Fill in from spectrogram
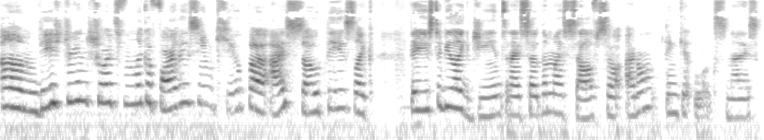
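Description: A chatty woman vlogger talking through a clothing try-on, her speech full of "like" fillers. Her voice sits fairly high, and she is heard from a little way off the mic. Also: fairly even intonation, a little slow, far from the mic, low-quality recording. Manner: chatty, filler-heavy with frequent "like". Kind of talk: casual try-on haul chat. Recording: voice from away from the mic.

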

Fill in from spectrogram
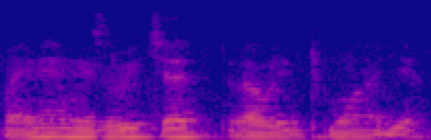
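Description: A man's voice: low-pitched, level tone, moderate pace, mellow, a little hiss or hum. A young Tanzanian man giving a fervent, prayerful testimony with repeated praise, seated in a living room. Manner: fervent, declaring, repetitive praise. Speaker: church member giving testimony. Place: indoors on a sofa in a living room. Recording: echoey room.

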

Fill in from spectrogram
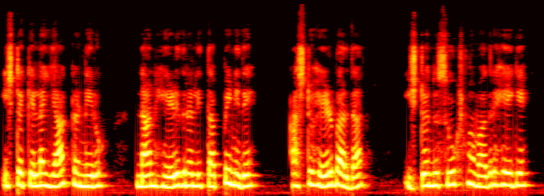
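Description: A woman's voice: fairly high pitch, little pitch movement, moderate pace, mellow, lightly acted. A woman voicing a stern middle-aged husband who scolds and questions his wife in a told story.

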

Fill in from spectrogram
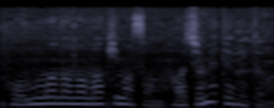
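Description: A woman's voice: mid-range voice, moderate pace, dark tone, a little hiss or hum, lightly acted. An actress voicing a curious young female rookie in an anime, asking plain questions. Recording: anime soundtrack with music behind.

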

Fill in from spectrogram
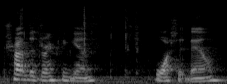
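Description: A woman's voice: on the low side, moderate pace, gravelly, a little hiss or hum. A woman in her thirties with a Tennessee accent, hosting a casual snack unboxing and reading out the product blurbs. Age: 30s. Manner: reads out product blurbs, asks questions. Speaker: host.

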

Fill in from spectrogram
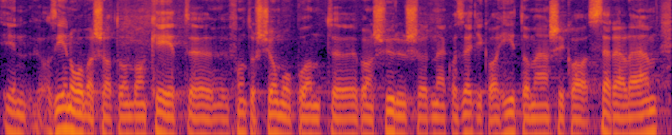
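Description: A man moderating a literary event, interviewing an author in measured, thoughtful phrases. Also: lowish voice, fairly even intonation, a little mellow. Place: library event hall. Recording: long hall reverb, faint noise.

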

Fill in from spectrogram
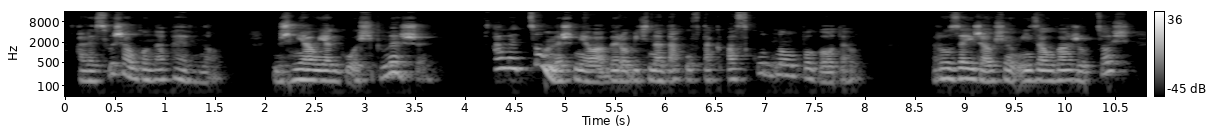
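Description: A woman in her thirties, a mother reading a storybook aloud in a soft, measured, quiet voice. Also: low voice, roomy sound.

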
